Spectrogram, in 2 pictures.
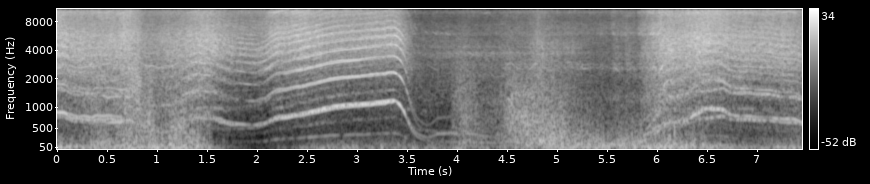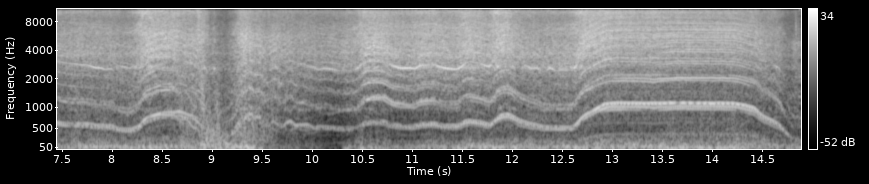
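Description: A small drone's motors whine loudly, rising and falling in pitch as it speeds and swoops.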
